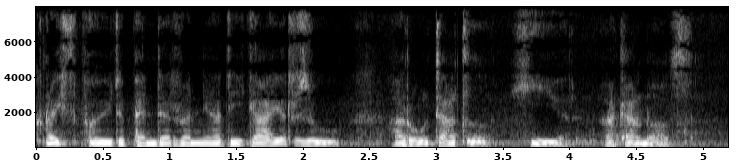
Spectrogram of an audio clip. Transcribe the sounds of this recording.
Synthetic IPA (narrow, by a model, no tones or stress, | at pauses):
ɡ̥nojθpʰʊɨdəpʰɛndɛrvənjadiɡajrzuː | aɾoːlˠdadl̩ˠ | hiːɾakʰanɔð̥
